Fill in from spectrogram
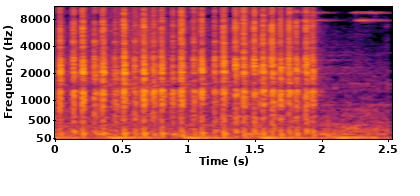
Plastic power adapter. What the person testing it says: when you shake it, you can hear something wiggling inside or shaking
